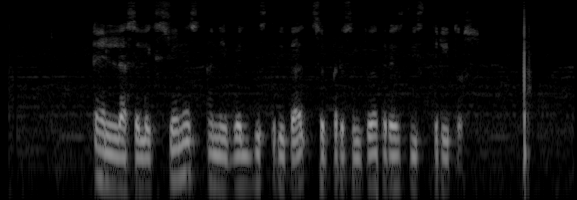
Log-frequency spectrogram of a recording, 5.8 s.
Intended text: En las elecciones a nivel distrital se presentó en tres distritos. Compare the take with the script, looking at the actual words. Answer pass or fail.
fail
